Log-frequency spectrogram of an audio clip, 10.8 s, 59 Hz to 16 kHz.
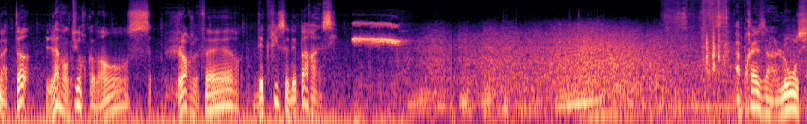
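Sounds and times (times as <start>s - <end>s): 
speech: 0.0s - 4.6s, 10.0s - 10.7s
convoy of old expedition cars with trailers roaring off: 0.0s - 10.7s
shrill whistle: 4.7s - 5.6s.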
